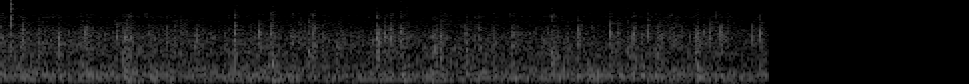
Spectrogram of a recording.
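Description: A model train rumbles and clicks along the track.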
